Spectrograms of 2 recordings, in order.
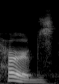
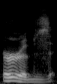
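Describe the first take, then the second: First: The word has a British pronunciation. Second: The word has an American pronunciation. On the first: "English folks say herbs" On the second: "Americans say herbs"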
